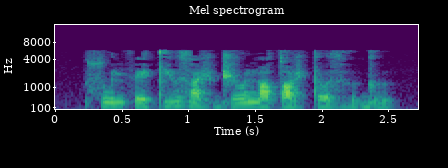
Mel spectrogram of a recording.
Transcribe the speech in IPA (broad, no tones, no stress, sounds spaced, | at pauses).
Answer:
s u nʲ θ e tʲ ɯ z a ʒ d͡ʒ ɤ n e tˤ ɤ ʒ t ɤ z ɦ ɯ ɡ ɯ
